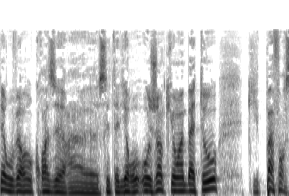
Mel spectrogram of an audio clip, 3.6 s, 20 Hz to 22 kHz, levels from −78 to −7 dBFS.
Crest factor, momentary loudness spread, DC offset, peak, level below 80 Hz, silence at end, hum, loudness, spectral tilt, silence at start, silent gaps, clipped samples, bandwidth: 14 dB; 6 LU; under 0.1%; 0 dBFS; -40 dBFS; 0 s; none; -15 LUFS; -6.5 dB/octave; 0 s; none; under 0.1%; 12 kHz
